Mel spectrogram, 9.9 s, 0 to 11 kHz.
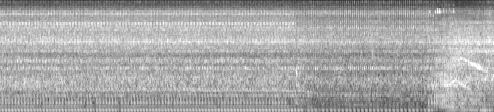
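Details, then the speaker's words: Honda Vario 110 eSP scooter after replacing worn-out clutch linings that caused CVT slip and juddering: even idle and clean rev-up with no judder; fixed. "Dan sudah sembuh ya teman-teman, pastinya ya, karena tadi tidak ada kampas ganyanya, makanya slip ya, gredek luar biasa."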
